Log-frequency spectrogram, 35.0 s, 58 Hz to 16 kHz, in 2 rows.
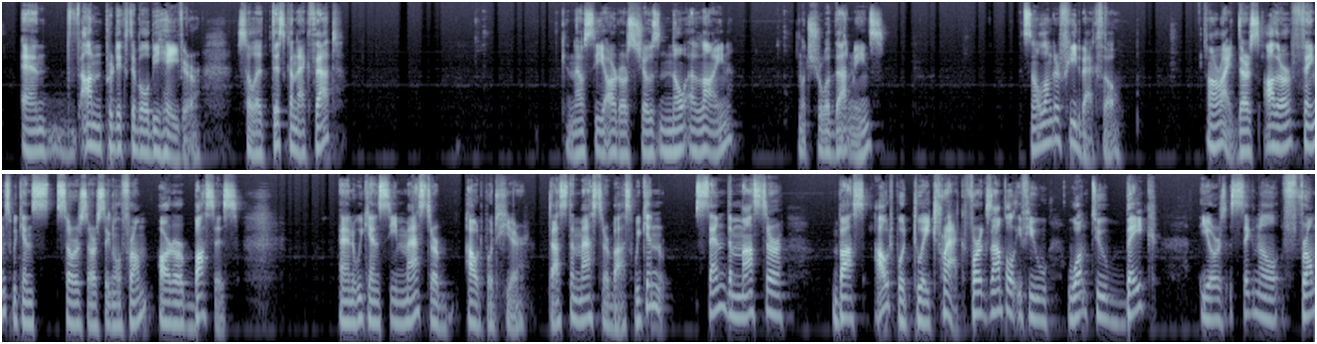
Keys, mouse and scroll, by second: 3.2 click, 6.1 click, 10.1 click, 18.9 click.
